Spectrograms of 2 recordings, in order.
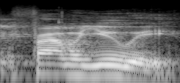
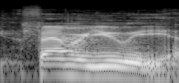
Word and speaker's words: Famuyiwa: I pronounce it Rick Famuyiwa. Famuyiwa. I think I'm pronouncing it right.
